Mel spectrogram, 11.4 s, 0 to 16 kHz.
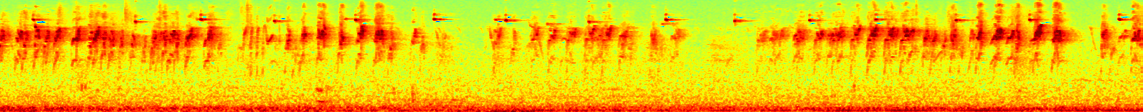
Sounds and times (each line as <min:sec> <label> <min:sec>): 0:00.0 chorus of bird calls 0:11.4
